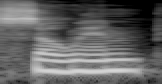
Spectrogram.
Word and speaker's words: Samhain: Halloween, or Samhain, pronounced Samhain, has its origins in Europe, specifically the Celtic traditions, and its first recorded celebration dates back to 600 AD.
